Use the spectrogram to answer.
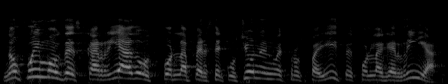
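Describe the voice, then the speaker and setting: High, bright-voiced preaching man. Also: lively intonation, normal speed. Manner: emphatic preaching with rhetorical questions to the congregation; swings between loud declarations and quiet asides. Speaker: pastor. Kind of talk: sermon.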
